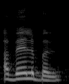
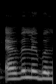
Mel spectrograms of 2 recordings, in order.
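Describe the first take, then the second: First: "अवेलेबल" said uh-VAIL-uh-bul; reduced start, stressed VAIL in "अवेलेबल"; correct pronunciation. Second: "अवेलेबल" said E-ve-le-bul; four even syllables, "अवेलेबल" starting with "e"; wrong pronunciation. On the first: Teacher corrects learners, "अवेलेबल" as uh-VAIL-uh-bul. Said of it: "ये होता है अवेलेबल". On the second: Teacher shows the common error, "अवेलेबल" as E-ve-le-bul. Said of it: "ये अवेलेबल नहीं होता है". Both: Shown as a demonstration.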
